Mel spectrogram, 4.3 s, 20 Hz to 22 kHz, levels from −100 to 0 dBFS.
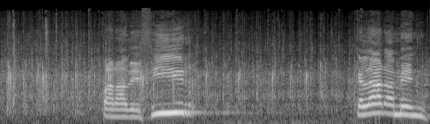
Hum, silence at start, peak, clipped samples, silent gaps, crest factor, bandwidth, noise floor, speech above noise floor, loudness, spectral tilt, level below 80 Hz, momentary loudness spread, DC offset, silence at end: none; 0 s; -4 dBFS; under 0.1%; none; 20 dB; 15 kHz; -42 dBFS; 21 dB; -22 LUFS; -4 dB/octave; -64 dBFS; 20 LU; under 0.1%; 0 s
